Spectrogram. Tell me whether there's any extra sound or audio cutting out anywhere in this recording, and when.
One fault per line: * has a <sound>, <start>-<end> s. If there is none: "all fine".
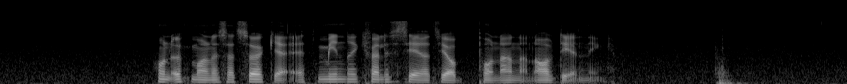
* has a thud, 7.2-7.7 s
